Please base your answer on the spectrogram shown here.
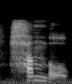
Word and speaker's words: humble: so uh humble okay make make uh make sure uh you guys to note that this is a word where we do pronounce that h okay it wouldn't be humble okay we do pronounce that H here we say humble we do pronounce it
